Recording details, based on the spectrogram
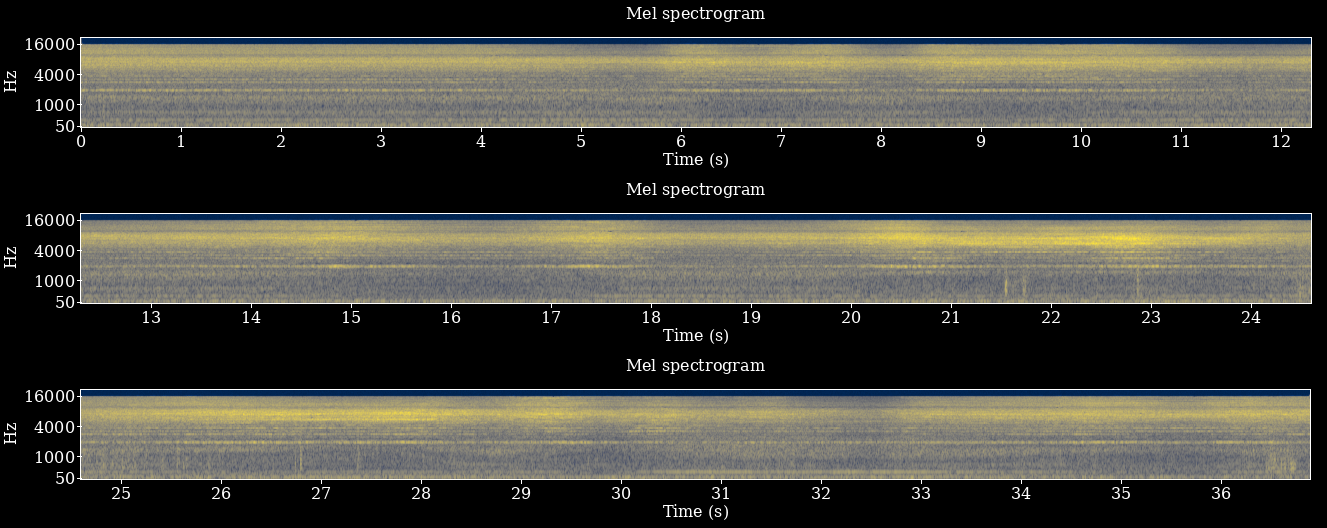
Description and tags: gas pipe
field-recording, sample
